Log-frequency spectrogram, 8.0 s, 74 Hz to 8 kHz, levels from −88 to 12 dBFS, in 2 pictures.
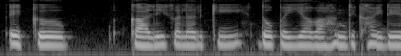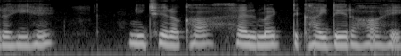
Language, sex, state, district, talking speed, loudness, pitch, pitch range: Hindi, female, Chhattisgarh, Bastar, 135 wpm, -27 LUFS, 190 Hz, 185-200 Hz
